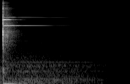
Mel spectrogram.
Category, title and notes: Music > Solo percussion
MUSCInst-CU Tuning Fork, Muted Nicholas Judy TDC
A muted tuning fork.
ding, hit, muted, tuning-fork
